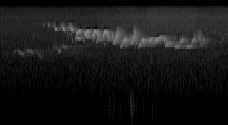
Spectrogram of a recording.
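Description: A Spotted flycatcher gives thin, high, scratchy squeaks in a quick, uneven run, some notes rising and falling, over faint low rustling.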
